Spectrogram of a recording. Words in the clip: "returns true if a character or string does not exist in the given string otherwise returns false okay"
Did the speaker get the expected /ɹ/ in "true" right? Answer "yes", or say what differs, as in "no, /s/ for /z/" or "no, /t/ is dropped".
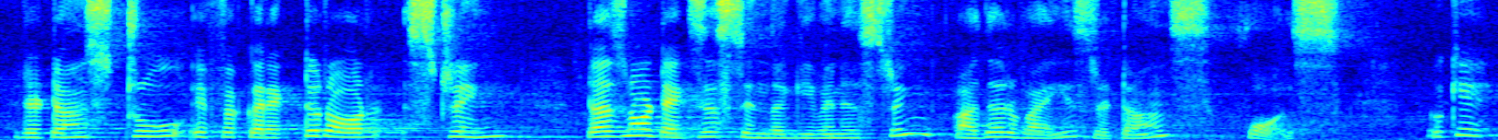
yes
